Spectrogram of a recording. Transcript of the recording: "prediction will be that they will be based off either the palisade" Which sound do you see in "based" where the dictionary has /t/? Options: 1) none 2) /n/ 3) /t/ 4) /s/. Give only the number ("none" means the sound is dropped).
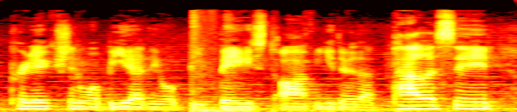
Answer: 3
